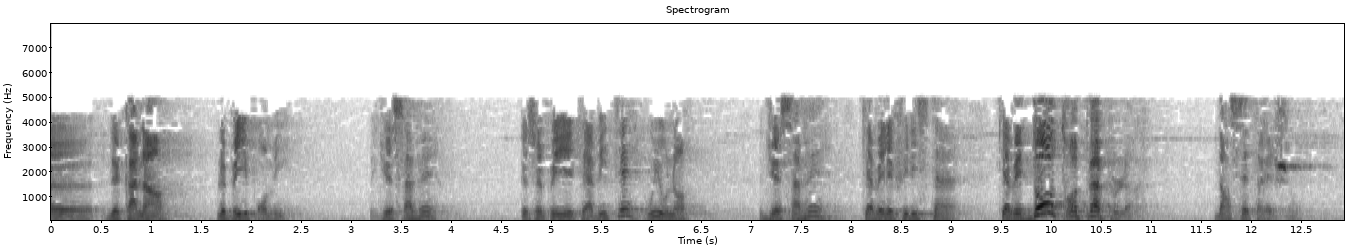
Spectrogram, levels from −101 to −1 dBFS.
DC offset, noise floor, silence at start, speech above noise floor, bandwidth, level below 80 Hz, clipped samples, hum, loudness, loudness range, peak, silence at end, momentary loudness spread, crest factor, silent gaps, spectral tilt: under 0.1%; -63 dBFS; 0 s; 36 dB; 5.2 kHz; -56 dBFS; under 0.1%; none; -26 LUFS; 9 LU; -2 dBFS; 0.35 s; 17 LU; 26 dB; none; -9 dB/octave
